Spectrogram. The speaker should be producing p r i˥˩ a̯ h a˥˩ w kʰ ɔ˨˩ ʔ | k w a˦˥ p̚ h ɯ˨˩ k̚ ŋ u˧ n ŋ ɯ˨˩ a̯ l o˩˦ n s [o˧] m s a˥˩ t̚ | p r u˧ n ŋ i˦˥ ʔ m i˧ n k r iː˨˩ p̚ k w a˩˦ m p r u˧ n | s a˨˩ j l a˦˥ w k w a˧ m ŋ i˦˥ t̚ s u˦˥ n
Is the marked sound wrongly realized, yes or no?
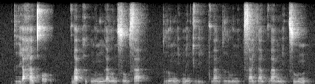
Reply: yes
